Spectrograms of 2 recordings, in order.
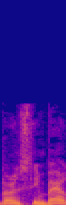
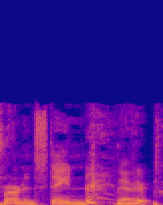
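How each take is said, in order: First: The name's second part sounds like 'stine'. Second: The name's second part sounds like 'stain'. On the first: The speaker calls it wrong. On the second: The speaker calls it right.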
